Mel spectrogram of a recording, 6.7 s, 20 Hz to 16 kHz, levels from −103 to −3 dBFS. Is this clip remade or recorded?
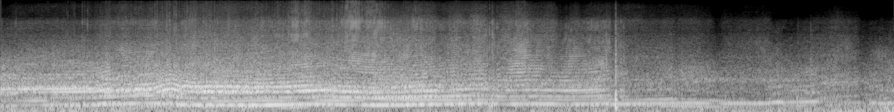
recorded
